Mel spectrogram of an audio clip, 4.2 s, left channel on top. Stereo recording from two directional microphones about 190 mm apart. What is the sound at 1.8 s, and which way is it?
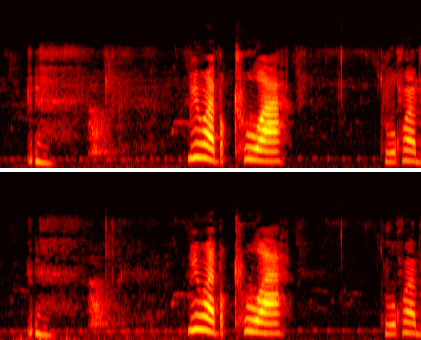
Speech, 15° right (ahead or behind).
